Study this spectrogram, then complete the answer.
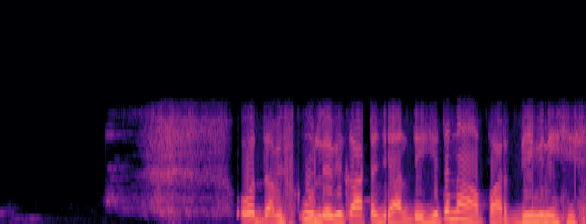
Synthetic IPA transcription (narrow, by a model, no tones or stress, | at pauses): oːd̪ãːmĩːskuːleːʋiːkəʈd͡ʒãːnd̪iːɦiːt̪anãːpəɾd̪iːʋiːnĩːɦiː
